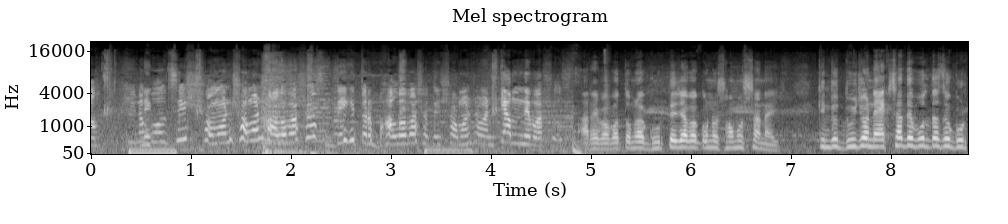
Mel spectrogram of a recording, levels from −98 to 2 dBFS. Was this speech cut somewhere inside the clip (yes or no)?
yes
